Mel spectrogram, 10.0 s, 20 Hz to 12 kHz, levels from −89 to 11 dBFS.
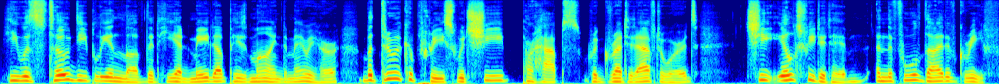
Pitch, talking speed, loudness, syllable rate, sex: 145 Hz, 210 wpm, -18 LUFS, 5.0 syllables/s, male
